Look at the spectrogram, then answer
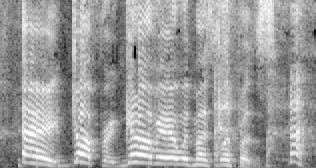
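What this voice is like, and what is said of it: Put-on New York accent. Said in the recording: “Yeah, that's a New Yorker ... Accent.”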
